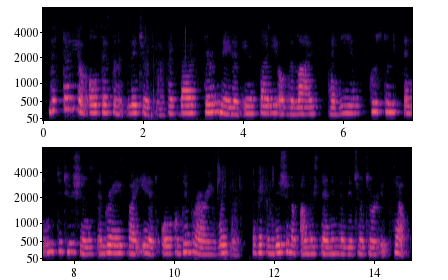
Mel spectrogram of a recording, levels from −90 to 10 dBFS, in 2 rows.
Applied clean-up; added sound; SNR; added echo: neural mask model DeepFilterNet 3.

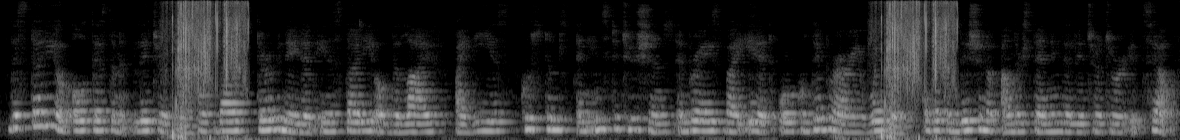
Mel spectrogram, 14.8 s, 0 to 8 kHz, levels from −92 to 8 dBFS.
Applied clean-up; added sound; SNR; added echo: none; Crumpling, crinkling; 2 dB; reverberation time 0.6 s.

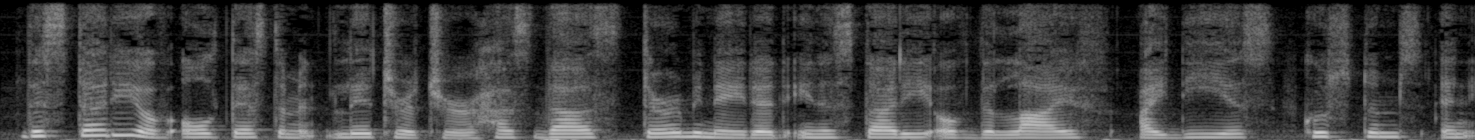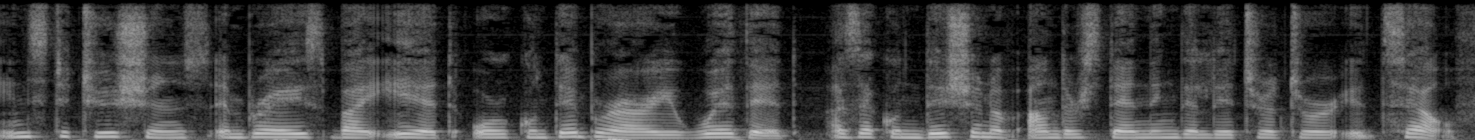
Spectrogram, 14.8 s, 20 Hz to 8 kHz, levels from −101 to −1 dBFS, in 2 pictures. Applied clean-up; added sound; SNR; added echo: none; none; none; none.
